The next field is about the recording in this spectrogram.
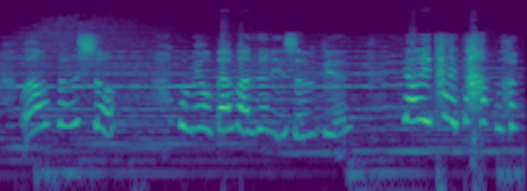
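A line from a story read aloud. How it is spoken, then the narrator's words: Crying. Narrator (Chinese): 我跟李岩哭着说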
